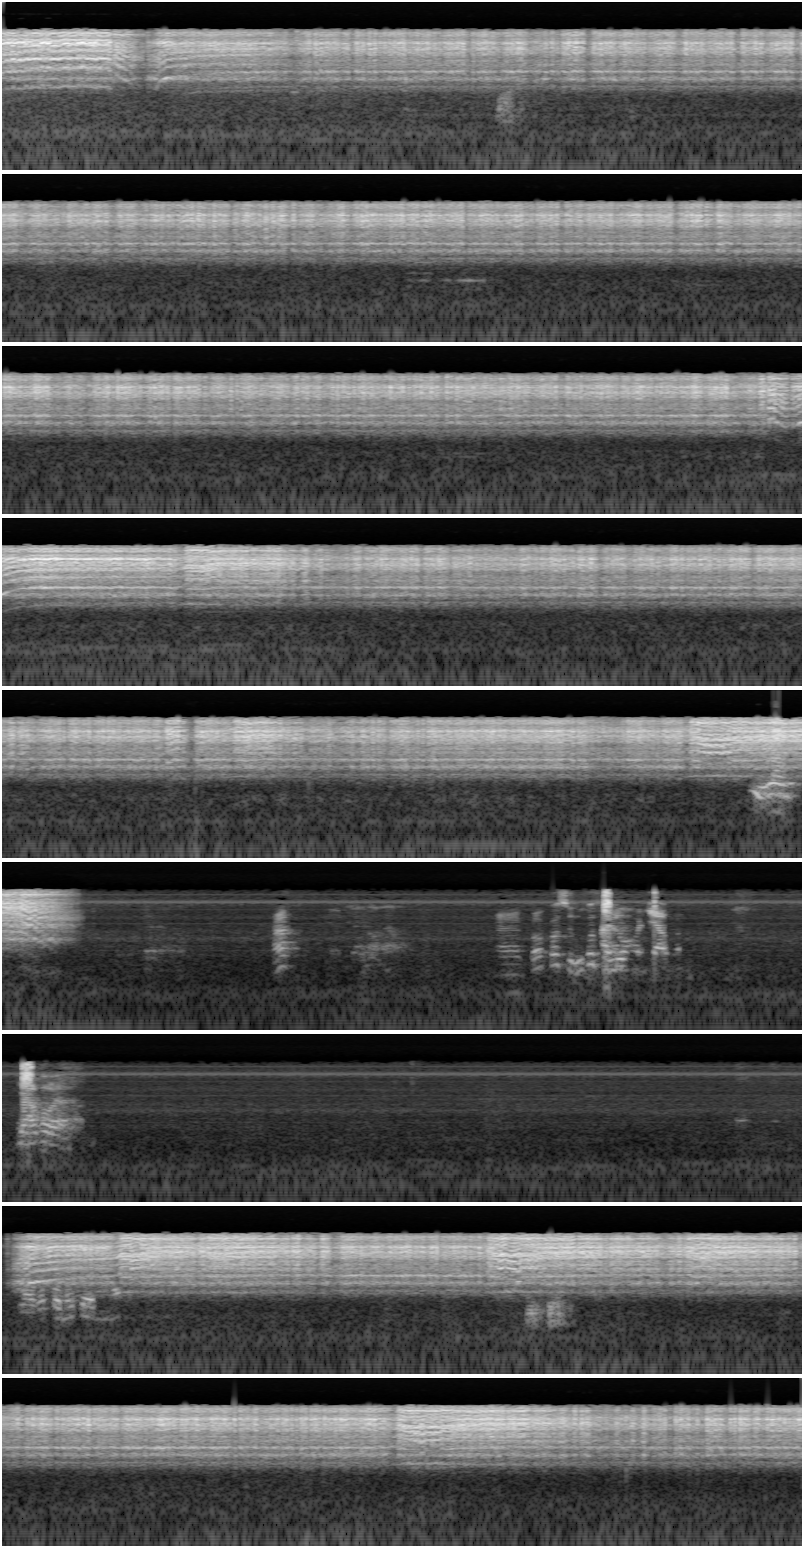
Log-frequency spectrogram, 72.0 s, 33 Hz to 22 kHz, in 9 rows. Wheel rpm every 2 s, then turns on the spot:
140, 190, 200, 200, 200, 200, 200, 200, 200, 200, 200, 190, 190, 200, 200, 200, 200, 200, 200, 190, 40, 0, 0, 0, 0, 0, 0, 10, 150, 200, 200, 200, 200, 200, 200, 200.
none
